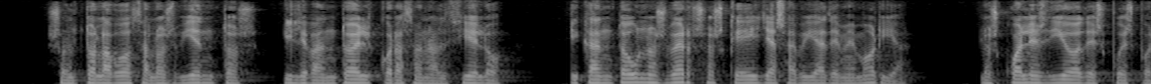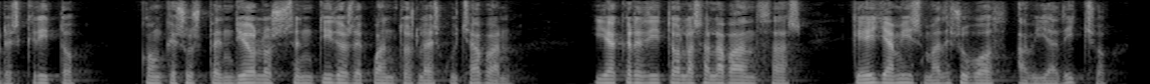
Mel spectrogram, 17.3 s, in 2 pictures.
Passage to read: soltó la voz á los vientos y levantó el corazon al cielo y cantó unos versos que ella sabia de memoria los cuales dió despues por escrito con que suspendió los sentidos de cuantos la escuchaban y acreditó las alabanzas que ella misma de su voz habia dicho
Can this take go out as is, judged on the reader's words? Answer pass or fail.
pass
